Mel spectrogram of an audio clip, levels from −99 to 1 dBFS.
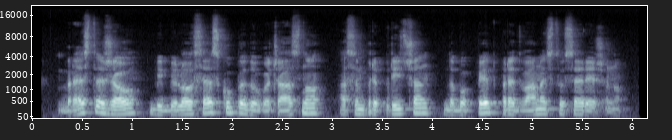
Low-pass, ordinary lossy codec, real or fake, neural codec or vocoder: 19.8 kHz; none; real; none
